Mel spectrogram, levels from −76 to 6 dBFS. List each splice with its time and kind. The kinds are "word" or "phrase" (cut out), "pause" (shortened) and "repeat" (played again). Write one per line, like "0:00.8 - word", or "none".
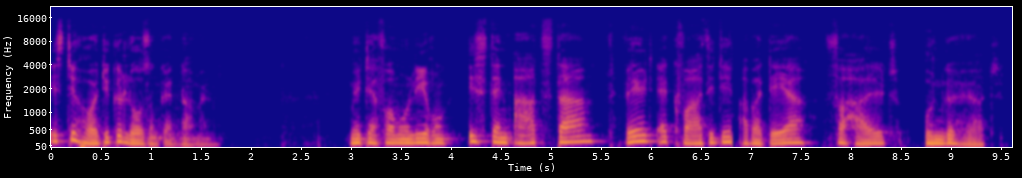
0:04.6 - word
0:05.6 - pause
0:06.8 - word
